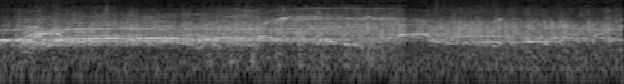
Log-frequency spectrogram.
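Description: A British crowd claps politely, tepid and muted, for about six seconds at an even, moderate level after a winner's speech with the claret jug trophy, without swelling. A few voices or faint whistles rise above the patter.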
